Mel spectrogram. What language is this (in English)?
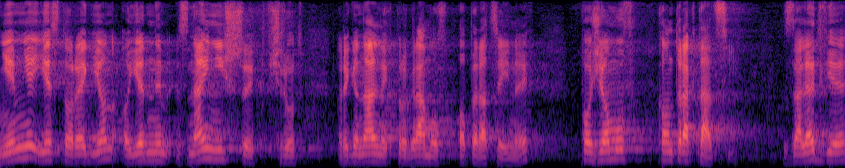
Polish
